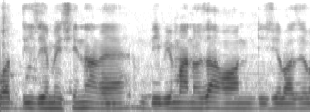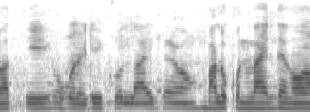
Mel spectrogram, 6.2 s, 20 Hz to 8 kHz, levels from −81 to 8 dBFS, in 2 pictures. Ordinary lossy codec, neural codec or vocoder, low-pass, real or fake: none; codec, 16 kHz, 4 kbps, X-Codec, HuBERT features, trained on general audio; none; fake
